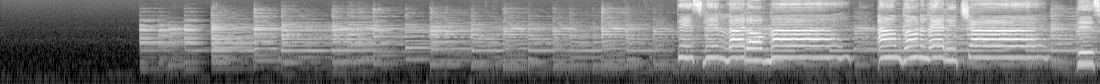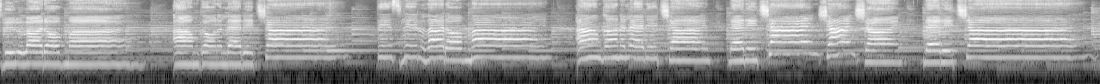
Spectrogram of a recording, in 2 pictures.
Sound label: This little light of mine - bas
